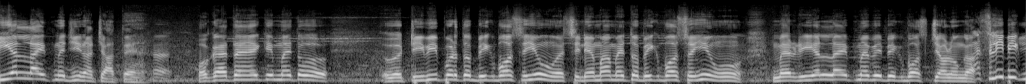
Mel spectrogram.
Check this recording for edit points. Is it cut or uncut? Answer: uncut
